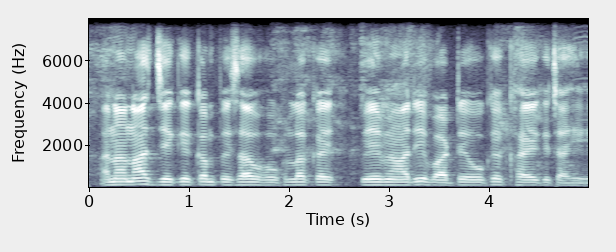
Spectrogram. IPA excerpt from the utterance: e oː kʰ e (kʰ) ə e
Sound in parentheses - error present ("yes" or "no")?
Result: no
